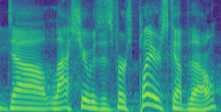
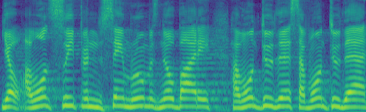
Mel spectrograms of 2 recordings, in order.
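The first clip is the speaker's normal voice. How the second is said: put-on heavy New York accent, laid on thick, pitched up; 5 semitones higher than usual. Acting out a man who comes in and refuses to share a room, in Rich Doybin's thick New York accent. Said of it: "He's got like this thick New York accent".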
